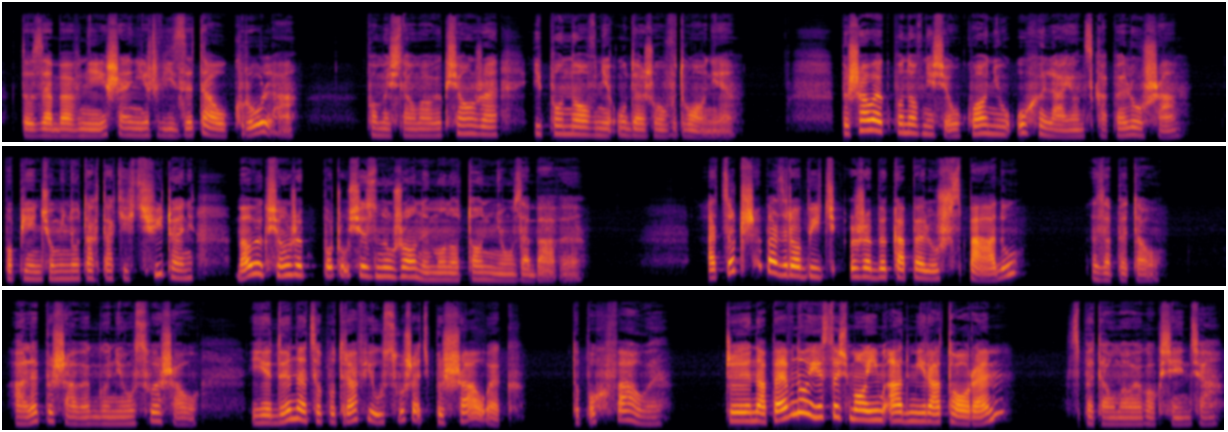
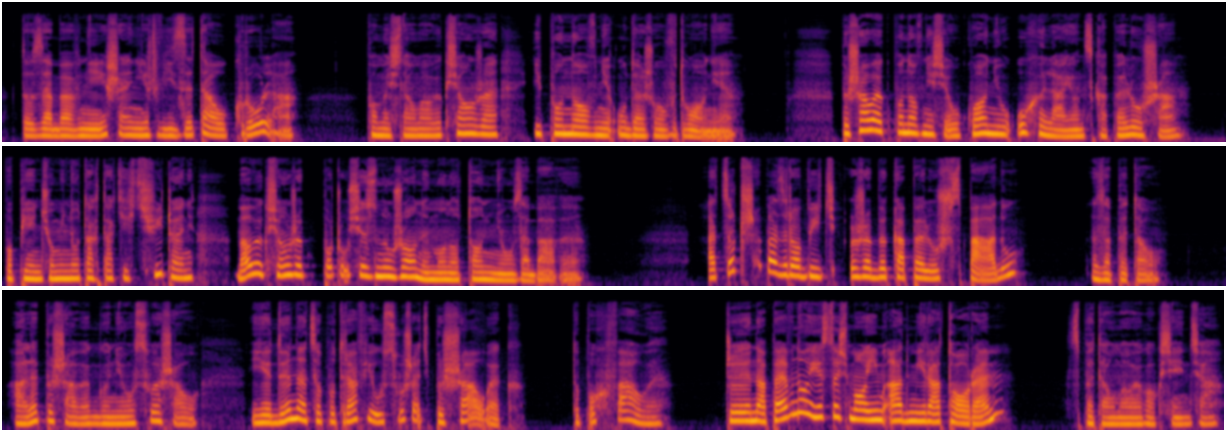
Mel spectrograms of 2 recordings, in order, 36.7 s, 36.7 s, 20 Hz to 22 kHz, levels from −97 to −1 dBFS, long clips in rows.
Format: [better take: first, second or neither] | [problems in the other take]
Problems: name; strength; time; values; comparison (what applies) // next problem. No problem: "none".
second | thin; very; fading below 450 Hz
